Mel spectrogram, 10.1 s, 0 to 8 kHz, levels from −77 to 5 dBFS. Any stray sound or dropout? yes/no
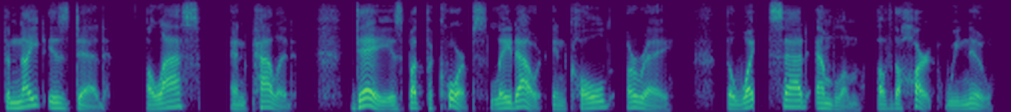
yes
